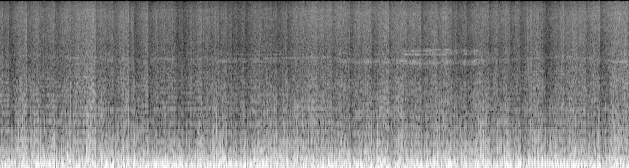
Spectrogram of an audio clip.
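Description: Quadcopter drone's propellers and motors heard from its own onboard camera, a loud steady buzz mixed with wind buffeting the microphone.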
